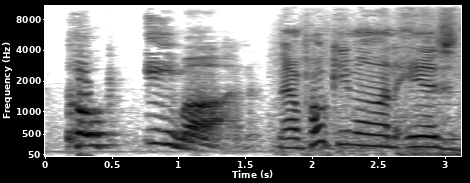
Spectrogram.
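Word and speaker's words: Pokémon: I'm well aware that my pronunciation of Pokemon is wrong it's Pokemon but you see I don't want to poke anym so therefore I am simply going to say poke Emon now Pokemon is not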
